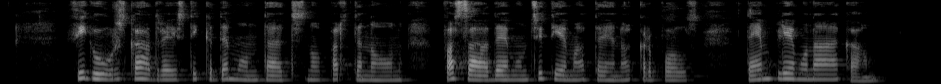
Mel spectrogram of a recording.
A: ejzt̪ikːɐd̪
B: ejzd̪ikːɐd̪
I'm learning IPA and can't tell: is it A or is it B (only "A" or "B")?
A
